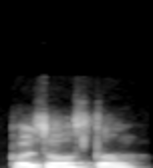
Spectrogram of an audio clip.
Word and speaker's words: пожалуйста: Nggak pakai U, tapi langsung aja, пожалуйста.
